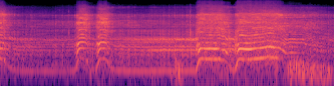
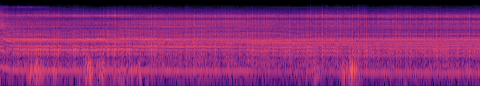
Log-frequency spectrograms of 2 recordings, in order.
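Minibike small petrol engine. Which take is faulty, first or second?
second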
